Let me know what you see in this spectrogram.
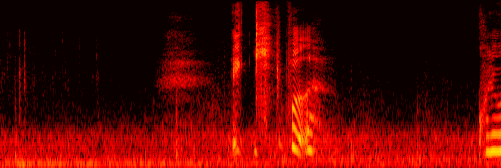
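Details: Streamer sneezing while playing a video game: a breathy in-breath, then a short series of sharp, voiced bursts over quiet background noise; sneeze.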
